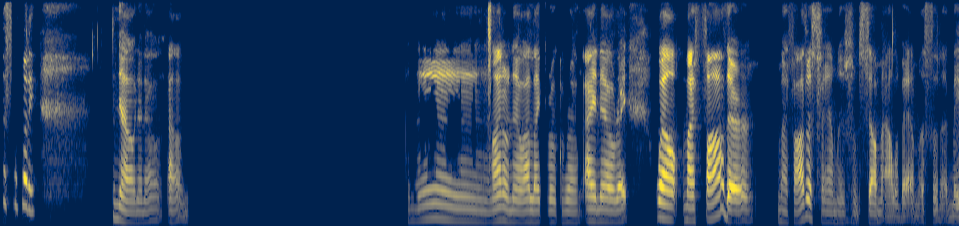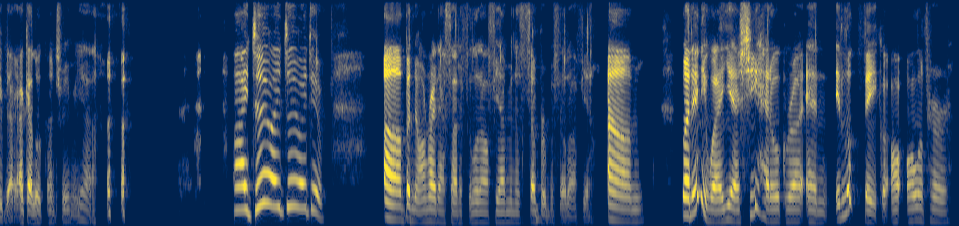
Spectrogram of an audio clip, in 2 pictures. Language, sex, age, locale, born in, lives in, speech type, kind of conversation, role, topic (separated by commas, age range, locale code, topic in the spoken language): English, female, 55-59, en-US, United States, United States, conversation, advice, user, How can I reach out to an old friend after years apart without making it awkward?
